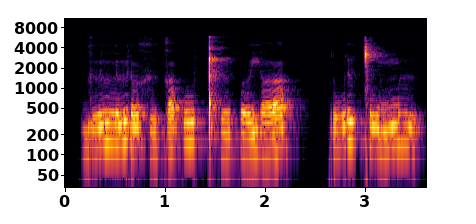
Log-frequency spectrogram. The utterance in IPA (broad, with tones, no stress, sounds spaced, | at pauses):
ɡ ʉ˨˦ lː ʉ˧˥˧ ɾ ɵ˧˥˧ x ɨ˨˩ ɡ ɐ˧˥˧ p u˥ ǃʰ ʉ˨˦ p ɵ˨˦ j ɐ˨˦ | ɾ u˨˦ ɾ ɨ˧˥˧ ǀ u˦˨ mː ɨ˦˨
